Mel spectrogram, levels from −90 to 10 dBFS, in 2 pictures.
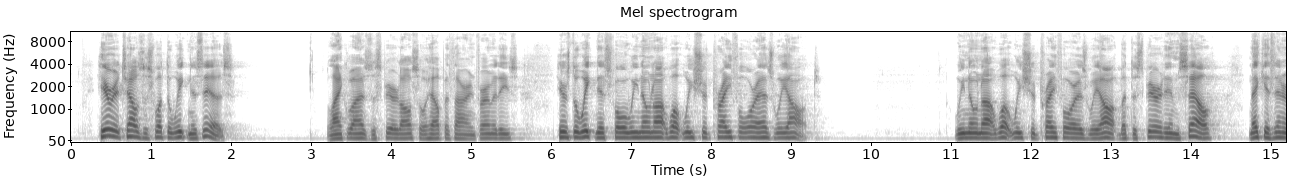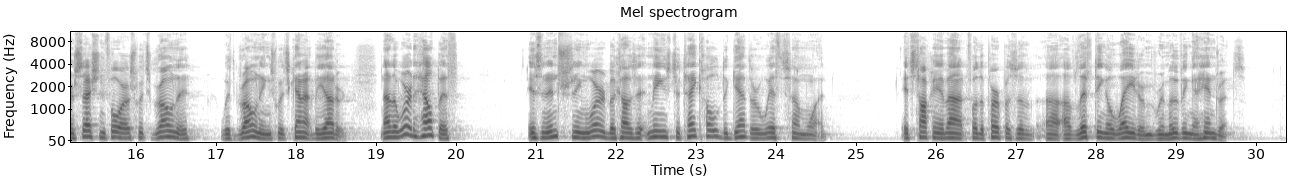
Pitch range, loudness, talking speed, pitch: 125-155 Hz, -29 LUFS, 180 wpm, 140 Hz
